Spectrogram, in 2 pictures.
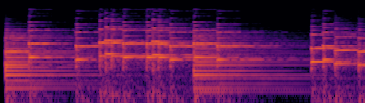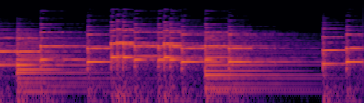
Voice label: new rap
